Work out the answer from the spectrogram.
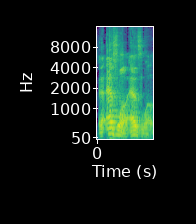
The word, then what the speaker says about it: Ezlo: It's EZLO. EZLO. Okay, got it. That is from the Historia itself. So it's probably Ezlo. Anywhere else. Ezlo. There you go. Ezlo, whatever.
